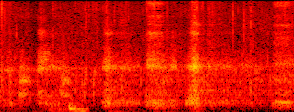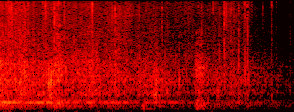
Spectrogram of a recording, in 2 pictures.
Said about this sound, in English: Our breathing is labored as we try to move as quietly as possible.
